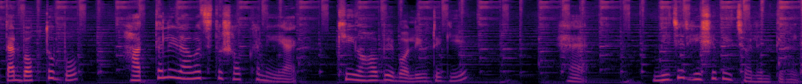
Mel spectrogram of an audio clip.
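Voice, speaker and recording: A lively, expressive woman hosts a radio show. Her voice is on the darker, mellow side and swings widely in pitch as she narrates with emphasis and dramatic pauses. Soft music plays faintly behind her. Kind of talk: scripted radio storytelling narration. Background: faint background music.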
